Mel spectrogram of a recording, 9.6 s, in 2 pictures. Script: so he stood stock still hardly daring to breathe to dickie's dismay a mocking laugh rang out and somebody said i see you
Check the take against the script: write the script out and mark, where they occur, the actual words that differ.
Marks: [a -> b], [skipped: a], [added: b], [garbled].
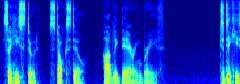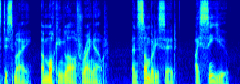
so he stood stock still hardly daring [skipped: to] breathe to dickie's dismay a mocking laugh rang out and somebody said i see you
